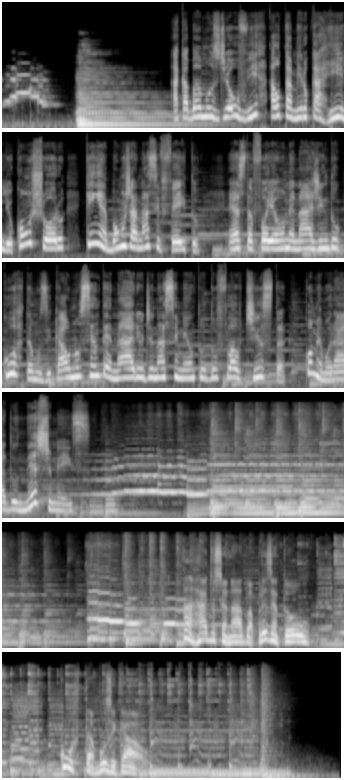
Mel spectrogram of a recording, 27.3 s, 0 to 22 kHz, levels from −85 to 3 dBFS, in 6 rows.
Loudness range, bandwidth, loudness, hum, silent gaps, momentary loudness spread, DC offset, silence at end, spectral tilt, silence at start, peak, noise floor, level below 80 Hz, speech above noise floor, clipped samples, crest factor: 3 LU; 19 kHz; -15 LUFS; none; none; 11 LU; under 0.1%; 0.3 s; -5 dB/octave; 0 s; 0 dBFS; -39 dBFS; -36 dBFS; 26 dB; under 0.1%; 14 dB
